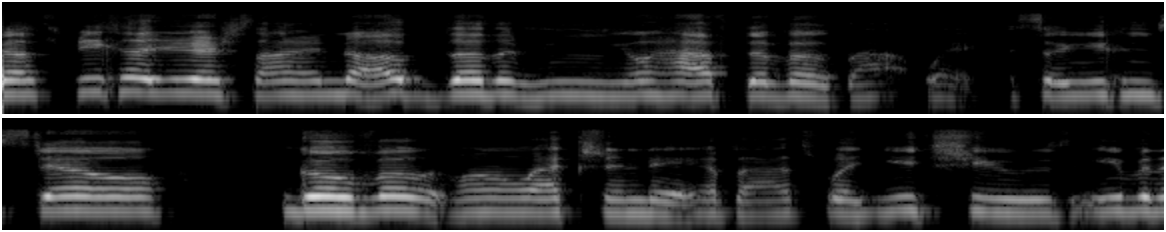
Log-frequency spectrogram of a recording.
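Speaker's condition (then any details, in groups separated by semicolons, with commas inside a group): Cerebral palsy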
